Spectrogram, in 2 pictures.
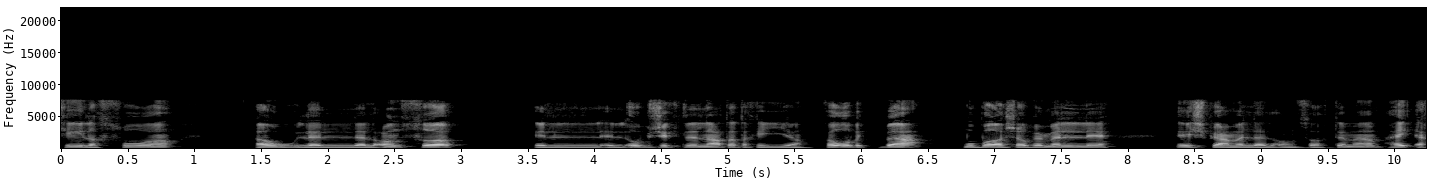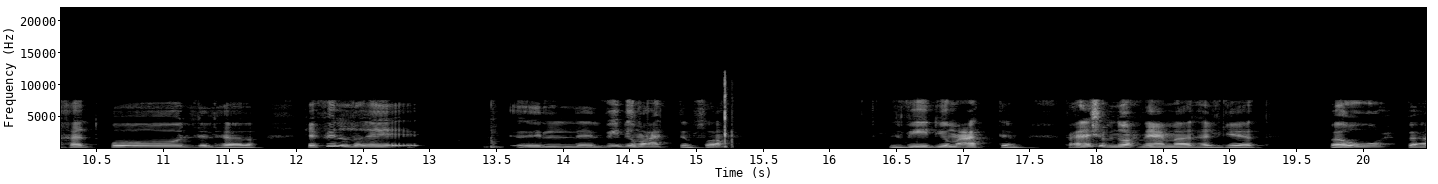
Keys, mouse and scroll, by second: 15.2 click.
